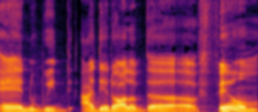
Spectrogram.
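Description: With an American accent, a woman speaks in an unremarkable speaking voice, fairly low in pitch and with fairly even intonation. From Ohio, Cleveland. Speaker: artist and filmmaker. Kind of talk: casual interview.

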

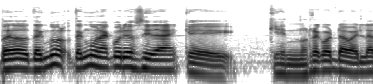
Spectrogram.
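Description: A man with an ordinary speaking voice talks at a fairly quick pace with lively intonation. The recording is very clean, with a silent background. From Puerto Rico. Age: 40. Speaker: podcast host. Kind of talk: casual chat.

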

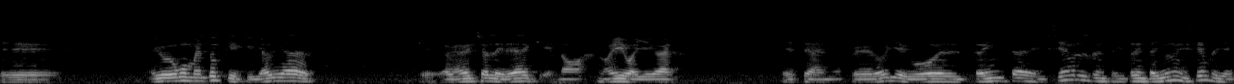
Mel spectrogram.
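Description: Pausing often and at length, a man talks at a fairly slow pace with ordinary pitch variation. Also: medium pitch for a man. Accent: coastal Ecuadorian. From Ecuador, Guayaquil. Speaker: podcast host. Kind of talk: casual chat.

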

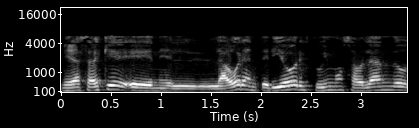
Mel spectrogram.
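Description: A man with a normal speaking voice, a moderate pace and ordinary pitch variation. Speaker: radio host. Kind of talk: casual radio chat.

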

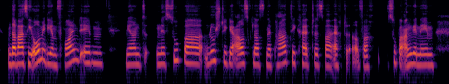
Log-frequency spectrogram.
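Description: Recorded dry and close with no echo, a woman speaks in a Tyrolean accent. Her pitch is fairly high, her pace moderate and her intonation fairly even. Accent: Tyrolean Austrian German. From Austria, Tyrol (Reutte, near German border). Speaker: grief-recovery sports coach and author. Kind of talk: personal testimony in interview. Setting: video call.

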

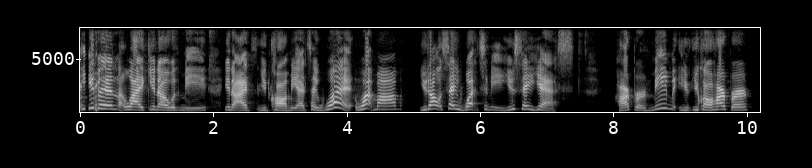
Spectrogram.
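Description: A woman projects her voice in a raised, high pitch with a bright, sharp tone. Her pace is fairly slow and her intonation lively. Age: 30s. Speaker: podcast co-host and content creator. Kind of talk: casual chat.

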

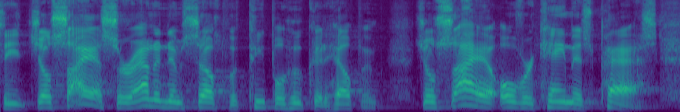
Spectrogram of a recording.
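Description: This man talks at a moderate pace with a fairly high pitch and ordinary pitch variation. Vocal fry runs through his voice. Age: 60s. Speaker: lay preacher at a church. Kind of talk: sermon. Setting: church service with congregation, streamed.

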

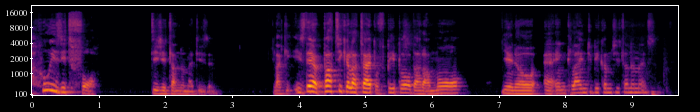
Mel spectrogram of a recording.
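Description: A man speaks with a French accent and a dark, mellow tone. His high pitch swings very widely, with long, frequent pauses. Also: moderate pace. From France. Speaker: podcast host. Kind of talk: interview.

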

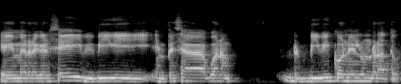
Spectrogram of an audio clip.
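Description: Here a man talks at a fairly high pitch. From Mexico, Hidalgo. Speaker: graphic designer and illustrator. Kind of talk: casual interview.

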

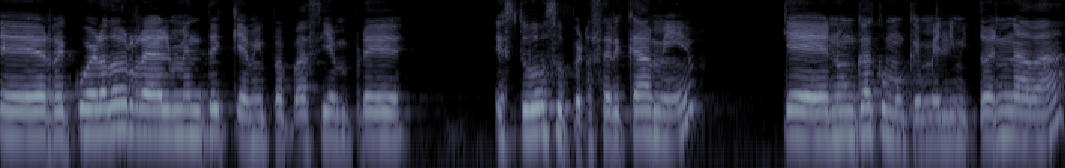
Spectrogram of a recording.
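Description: A woman speaks at a medium pitch with a monotone, flat intonation. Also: fairly slow pace. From Mexico (Puebla). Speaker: agency co-founder and director. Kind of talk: interview.

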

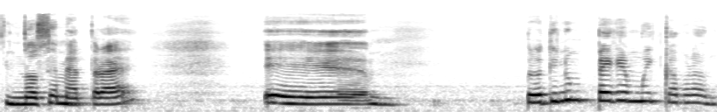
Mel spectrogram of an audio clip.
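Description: Speaking very slowly in a Mexican accent, a woman uses a fairly high pitch with ordinary pitch variation and long, frequent pauses. Noticeable background noise sits under her voice. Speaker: podcast host. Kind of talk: casual monologue.

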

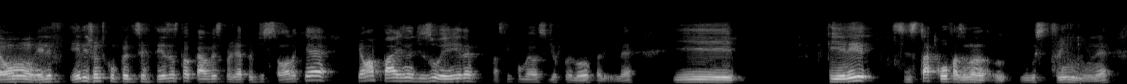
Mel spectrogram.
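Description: Talking at a fairly quick pace, a man with a dark, mellow tone shows ordinary pitch variation and big swings in loudness. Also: medium pitch for a man. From Brazil. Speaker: football social media page creator. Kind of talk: casual interview chat.

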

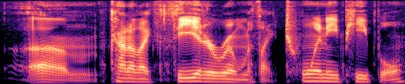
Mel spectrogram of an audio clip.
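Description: A man's fairly low-pitched, a normal speaking voice with an American accent and ordinary pitch variation, dry and close with no echo. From Texas. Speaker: actor and musician. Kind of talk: casual interview chat. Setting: studio.

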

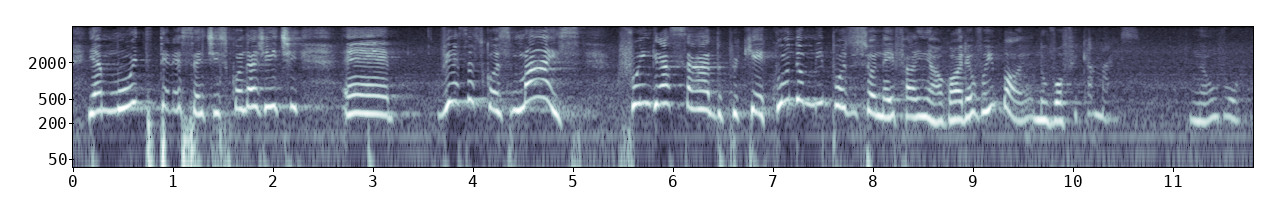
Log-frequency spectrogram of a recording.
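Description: Amid noticeable background noise, a woman speaks at a moderate pace in a high pitch with very wide pitch swings. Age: 50s. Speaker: preacher. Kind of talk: sermon.

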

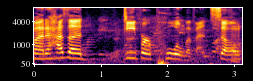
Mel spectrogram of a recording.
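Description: This is a woman with an ordinary speaking voice and an American accent. Her pitch is fairly high and her pace moderate. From Connecticut, East Hartford. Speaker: DJ and events organizer. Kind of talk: casual chat.

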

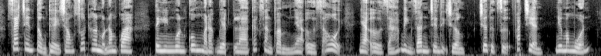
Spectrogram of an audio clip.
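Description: A woman with an ordinary speaking voice and medium pitch talks at a fairly quick pace with lively intonation, in a dry, close sound with no echo and a quiet background. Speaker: radio news presenter. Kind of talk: news reading. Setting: studio.

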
